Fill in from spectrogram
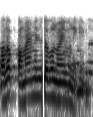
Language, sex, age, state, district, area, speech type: Assamese, male, 45-60, Assam, Lakhimpur, rural, conversation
